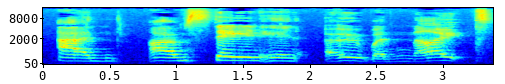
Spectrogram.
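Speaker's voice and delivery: slow, tearful laughing while crying.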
